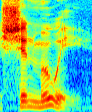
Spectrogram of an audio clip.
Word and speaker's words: Shenmue: Shenmue. That's how the Japanese pronounce it.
